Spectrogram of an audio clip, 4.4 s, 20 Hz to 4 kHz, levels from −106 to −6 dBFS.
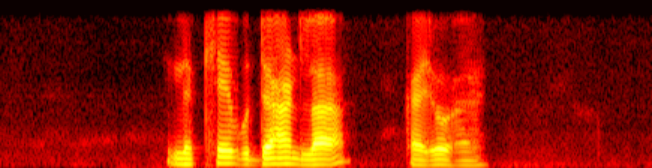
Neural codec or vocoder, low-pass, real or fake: codec, 16 kHz, 0.8 kbps, ZipCodec; 3.6 kHz; fake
